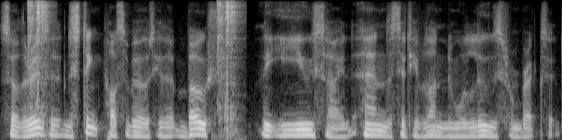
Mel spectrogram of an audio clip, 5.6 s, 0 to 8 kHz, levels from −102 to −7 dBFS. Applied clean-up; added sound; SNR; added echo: none; Scissors; 0 dB; none.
